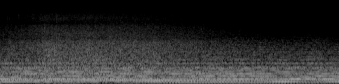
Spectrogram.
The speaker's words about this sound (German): Hörst du die Wellen an das Schiff donnern? Riechst du den weiten Ozean?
